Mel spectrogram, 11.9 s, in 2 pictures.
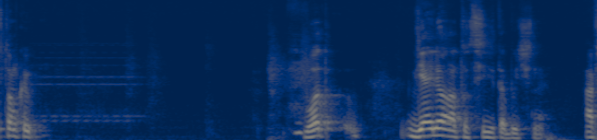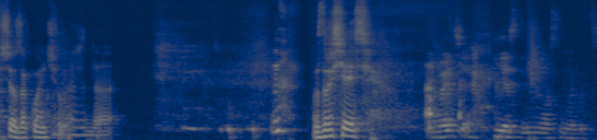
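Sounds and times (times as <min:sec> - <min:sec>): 
speech: 0:00.0 - 0:00.6, 0:03.0 - 0:07.7, 0:08.7 - 0:11.9
desk telephone ringing: 0:00.0 - 0:01.6
laughter: 0:07.8 - 0:09.0, 0:10.2 - 0:11.2.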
